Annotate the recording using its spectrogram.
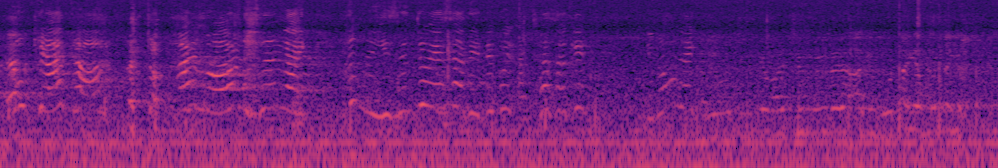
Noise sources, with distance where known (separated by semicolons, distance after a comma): person or small group talking, near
